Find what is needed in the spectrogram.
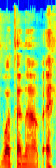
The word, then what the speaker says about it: Watanabe: Ken Wantabe. – Wantabe what? – I don't know. Watanabe. – I think it's Watanabe. – I don't know how to pronounce it. All right. Wasabi. As Dr. Ishiro. – Yeah, it's Watanabe.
